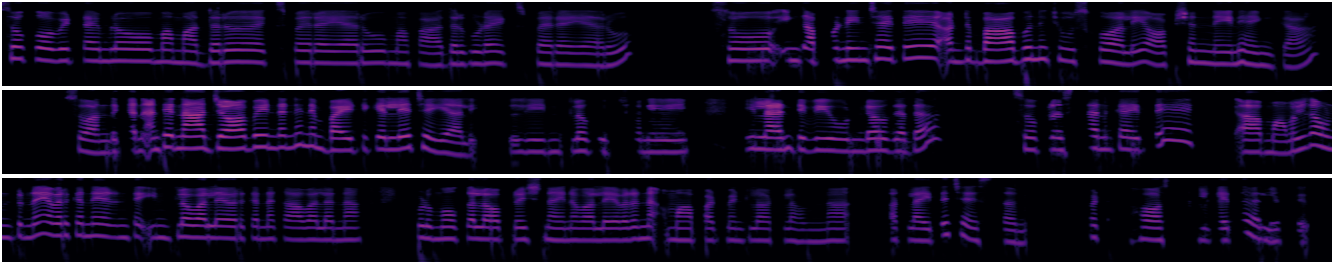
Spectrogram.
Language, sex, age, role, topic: Telugu, female, 30-34, guest, మీ మొదటి ఉద్యోగం మీకు ఏ ముఖ్యమైన పాఠం నేర్పింది?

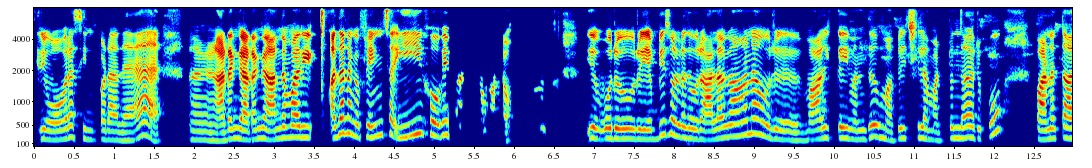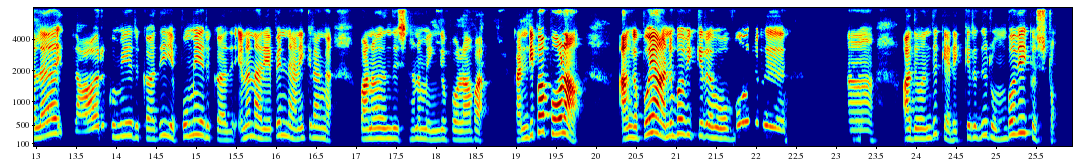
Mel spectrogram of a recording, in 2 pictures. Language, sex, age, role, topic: Tamil, female, 25-29, guest, சம்பளம் அதிகம் முக்கியமா, மகிழ்ச்சி அதிகம் முக்கியமா என்றால் நீங்கள் எப்படிப் பதிலளிப்பீர்கள்?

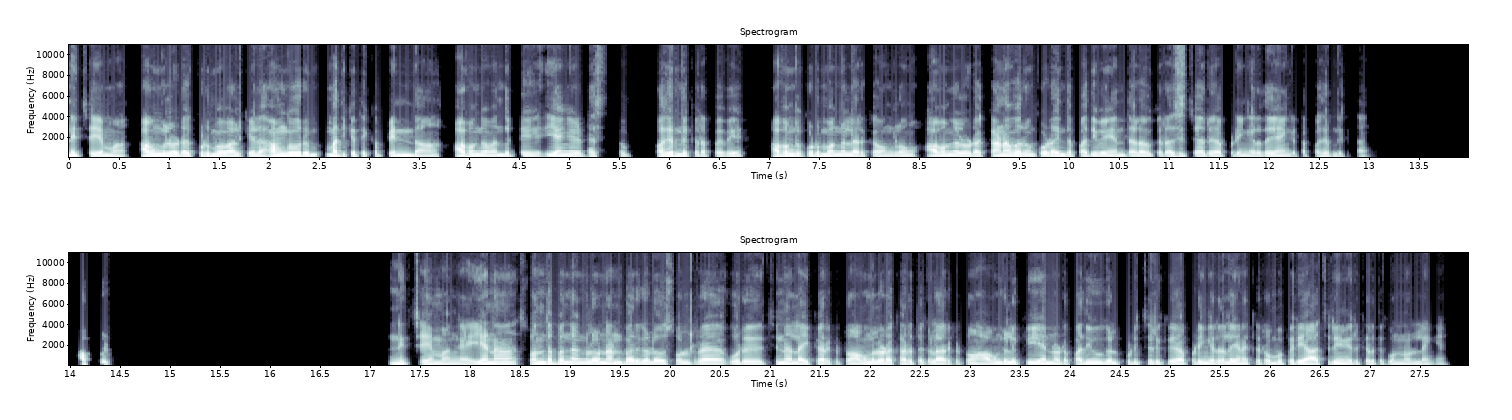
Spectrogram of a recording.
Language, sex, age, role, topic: Tamil, male, 35-39, guest, நீங்கள் ஆன்லைனில் அறிமுகமான ஒருவரை நேரில் சந்திக்க வேண்டிய நிலை வந்தால் நீங்கள் என்ன செய்வீர்கள்?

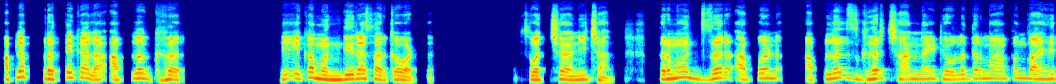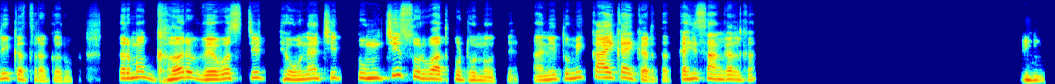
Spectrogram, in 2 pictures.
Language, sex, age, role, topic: Marathi, male, 30-34, host, घर व्यवस्थित ठेवायला तुम्ही कुठून सुरुवात करता?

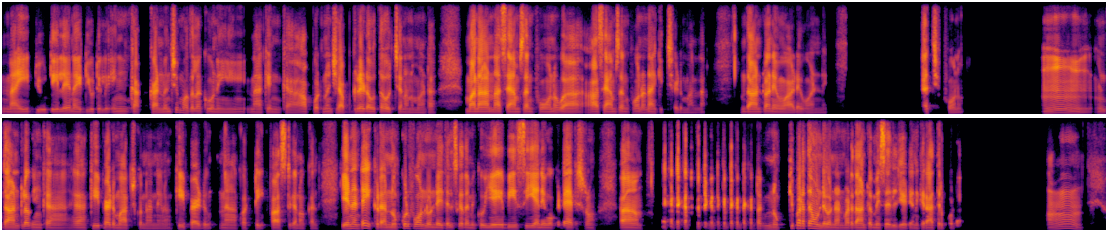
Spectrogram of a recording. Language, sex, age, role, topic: Telugu, male, 25-29, guest, రాత్రిపూట ఫోన్ వాడకాన్ని మీరు ఎలా తగ్గిస్తారు?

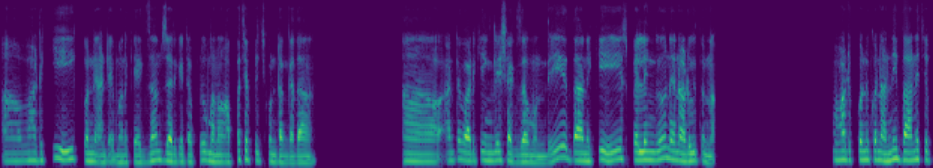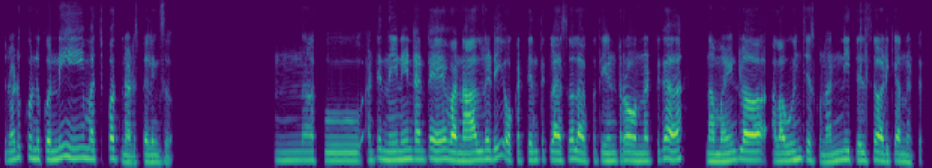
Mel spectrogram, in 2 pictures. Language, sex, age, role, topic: Telugu, male, 30-34, guest, పిల్లల చదువుపై కుటుంబం చేసే ఒత్తిడిని మీరు ఎలా చూస్తారు?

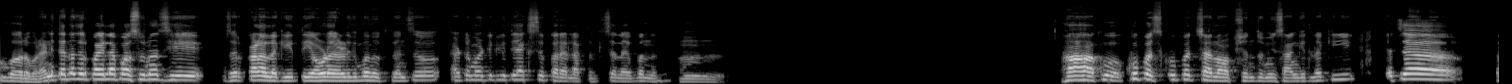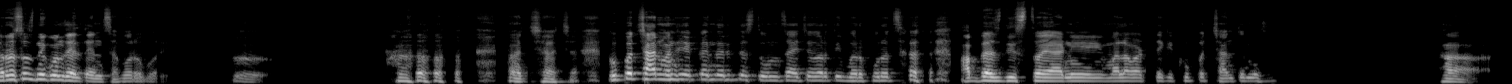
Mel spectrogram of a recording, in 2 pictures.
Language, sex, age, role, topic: Marathi, male, 35-39, host, मुलांच्या अभ्यासासाठी तुम्ही कोणते नियम ठरवता?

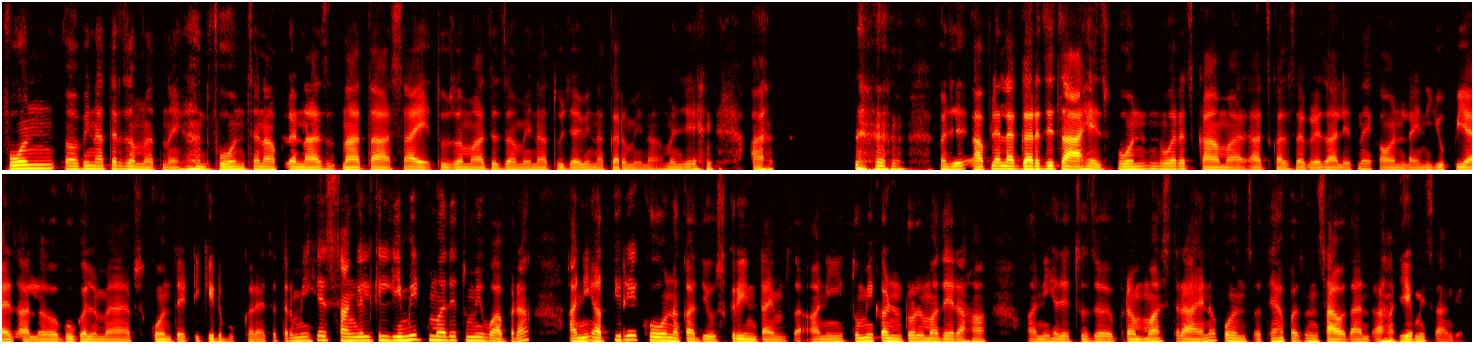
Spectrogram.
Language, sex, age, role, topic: Marathi, male, 30-34, guest, स्क्रीन वेळ नियंत्रित करण्यासाठी तुम्ही काय करता?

